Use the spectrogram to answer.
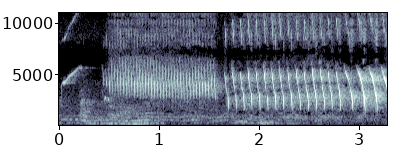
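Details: Canary singing sharp cheeping notes and long rolls, used to train young canaries. An upslurred chip gives way to a fast even buzzy trill, then a slower pulsed roll of clipped high notes rising in loudness.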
